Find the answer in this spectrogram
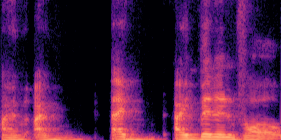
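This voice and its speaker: A man's voice sits at a medium pitch and sounds somewhat breathy. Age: 60s. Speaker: podcast host and trader. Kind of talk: casual interview chat. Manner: animated.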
